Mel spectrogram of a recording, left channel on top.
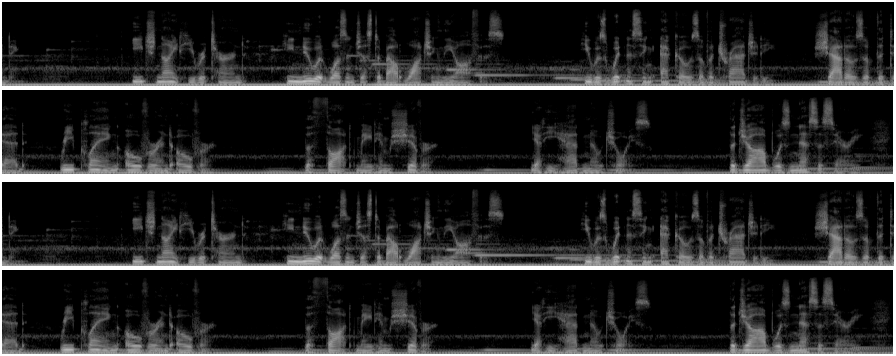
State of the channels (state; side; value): normal; both; correlation 0.74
